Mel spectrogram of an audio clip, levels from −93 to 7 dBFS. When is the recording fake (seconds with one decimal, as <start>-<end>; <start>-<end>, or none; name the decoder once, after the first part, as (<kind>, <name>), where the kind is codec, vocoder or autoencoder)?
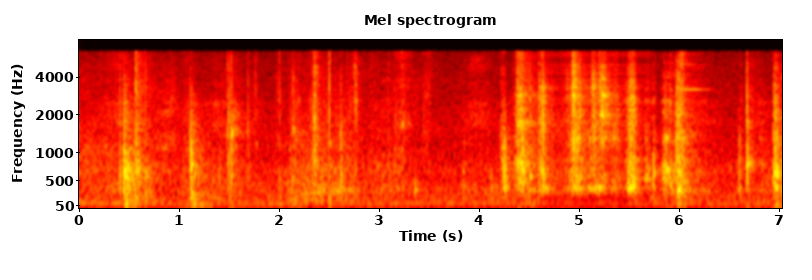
4.6-5.7 (codec, ZipCodec)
